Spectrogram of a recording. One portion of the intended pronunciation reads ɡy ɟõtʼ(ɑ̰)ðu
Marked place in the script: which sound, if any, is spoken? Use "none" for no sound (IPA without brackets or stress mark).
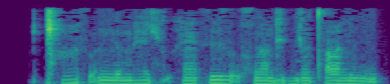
ɑ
